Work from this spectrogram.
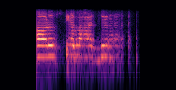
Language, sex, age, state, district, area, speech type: Hindi, female, 30-45, Bihar, Madhepura, rural, conversation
